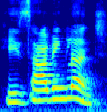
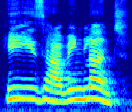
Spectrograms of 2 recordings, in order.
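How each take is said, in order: First: He and is are joined into one syllable. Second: He and is are said as two full words.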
